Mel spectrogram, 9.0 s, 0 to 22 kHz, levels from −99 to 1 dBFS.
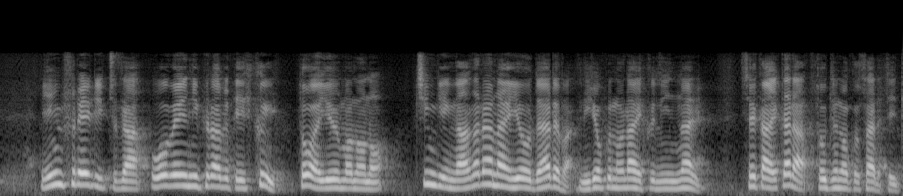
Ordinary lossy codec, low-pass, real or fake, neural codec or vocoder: none; 7.2 kHz; fake; codec, 16 kHz, 1 kbps, FunCodec, trained on Chinese and English, 50 frames a second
